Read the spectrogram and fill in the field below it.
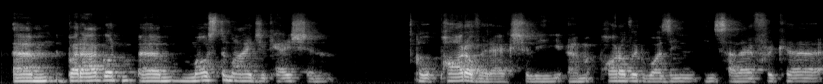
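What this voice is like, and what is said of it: Mixed non-native English accent. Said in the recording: “your accent is not you're typically American or typically English... by birth, I'm Polish... By nationality, I'm actually British... by accent, I'm definitely confused and unique”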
